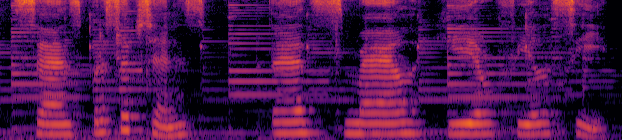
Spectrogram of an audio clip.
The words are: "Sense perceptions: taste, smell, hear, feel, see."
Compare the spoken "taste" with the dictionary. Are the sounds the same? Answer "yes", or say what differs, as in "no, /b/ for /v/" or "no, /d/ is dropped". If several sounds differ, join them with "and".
no, /s/ is dropped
